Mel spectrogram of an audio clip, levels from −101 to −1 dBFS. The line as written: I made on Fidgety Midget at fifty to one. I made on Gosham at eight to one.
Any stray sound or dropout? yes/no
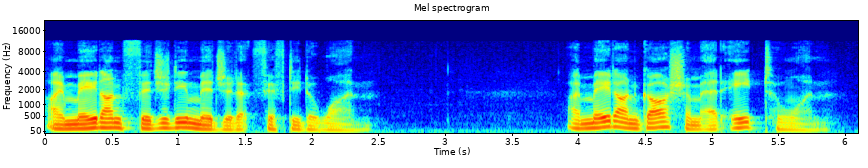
no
